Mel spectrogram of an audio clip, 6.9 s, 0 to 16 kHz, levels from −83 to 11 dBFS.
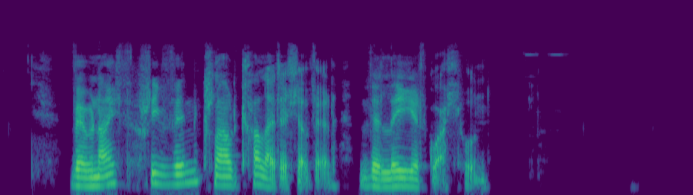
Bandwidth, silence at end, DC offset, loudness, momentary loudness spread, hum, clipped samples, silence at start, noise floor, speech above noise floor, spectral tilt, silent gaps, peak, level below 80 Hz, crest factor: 7.6 kHz; 2.05 s; under 0.1%; -19 LUFS; 13 LU; none; under 0.1%; 0.7 s; -61 dBFS; 42 dB; -7 dB/octave; none; -2 dBFS; -60 dBFS; 20 dB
